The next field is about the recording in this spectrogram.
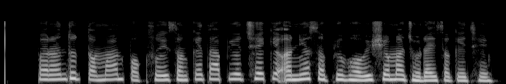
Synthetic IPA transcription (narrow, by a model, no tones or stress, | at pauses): pəɾənt̪ut̪əmampəkʃoesə̃ŋket̪apjot͡ʃʰekeʔənjəsəbʱjəbʱəʋɪʃjəmãd͡ʒoɽaiʃəket͡ʃʰe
